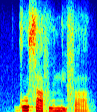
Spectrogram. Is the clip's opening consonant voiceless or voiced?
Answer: voiced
